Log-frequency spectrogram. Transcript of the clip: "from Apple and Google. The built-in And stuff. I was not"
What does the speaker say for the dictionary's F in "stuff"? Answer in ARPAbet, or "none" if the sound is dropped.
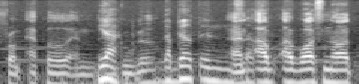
none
